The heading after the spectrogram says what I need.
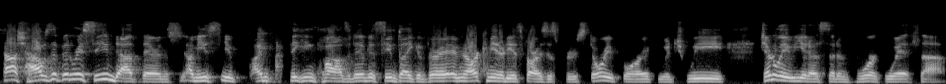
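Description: A man's voice: a little high, quick pace, darkish tone, dry recording. A man hosting a casual chat on a video call, rambling through many fillers and restarts. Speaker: host. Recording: dry, dull video-call audio.

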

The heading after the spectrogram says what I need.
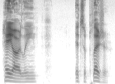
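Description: A man's voice: mid-range voice, unhurried, pushed and bright, clean tone, dry recording, studio quality. A man doing a patient, earnest male teacher.

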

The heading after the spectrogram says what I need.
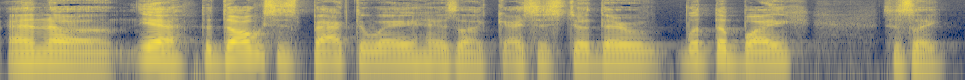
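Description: A young man co-hosting a podcast, telling stories in a loose, profane, animated way with plenty of fillers. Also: fairly high pitch, moderate pace, no room sound, studio quality. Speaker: podcast co-host. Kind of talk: casual storytelling chat.

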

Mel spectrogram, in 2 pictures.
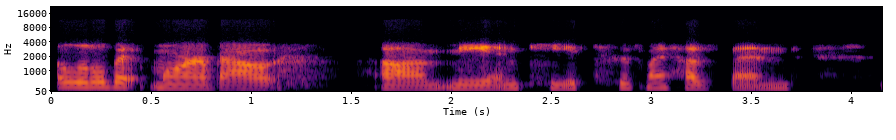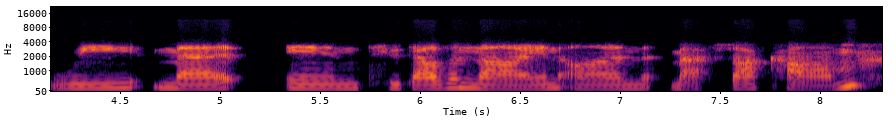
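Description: A woman's voice: on the low side, fairly even intonation, unhurried, vocal fry. A woman chatting informally as a podcast guest, heard over a tinny remote line. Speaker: podcast guest, wedding photographer. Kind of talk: casual interview chat.

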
